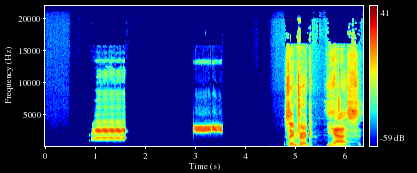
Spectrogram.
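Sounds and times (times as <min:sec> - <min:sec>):
mockingbird in North Carolina imitating Cope's gray tree frog calls: 0:00.9 - 0:01.7, 0:03.0 - 0:03.6
speech: 0:04.8 - 0:06.3.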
